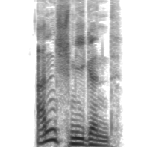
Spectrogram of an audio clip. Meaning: present participle of anschmiegen
- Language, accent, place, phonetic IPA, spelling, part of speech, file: German, Germany, Berlin, [ˈanˌʃmiːɡn̩t], anschmiegend, verb, De-anschmiegend.ogg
